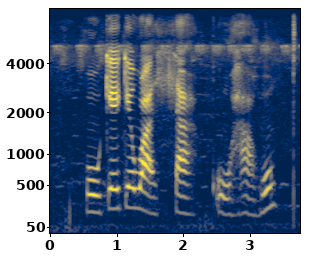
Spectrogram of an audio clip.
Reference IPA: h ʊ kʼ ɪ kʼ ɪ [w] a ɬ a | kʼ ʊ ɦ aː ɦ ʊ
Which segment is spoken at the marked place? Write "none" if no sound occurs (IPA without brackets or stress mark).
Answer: w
